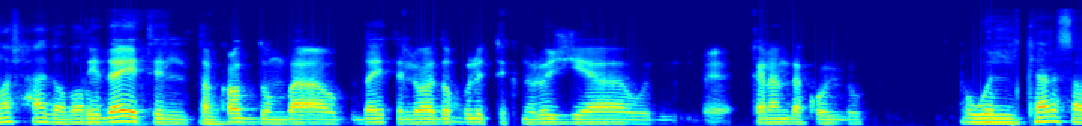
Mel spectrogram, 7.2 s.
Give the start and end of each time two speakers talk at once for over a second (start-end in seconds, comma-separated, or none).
none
